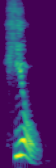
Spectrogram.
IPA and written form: hjo: (hēo)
